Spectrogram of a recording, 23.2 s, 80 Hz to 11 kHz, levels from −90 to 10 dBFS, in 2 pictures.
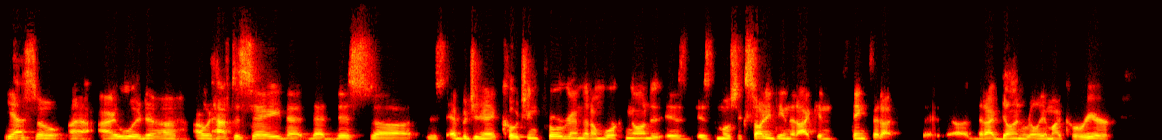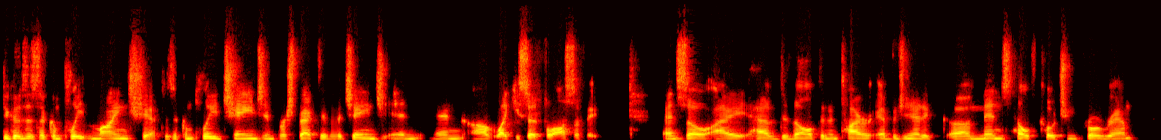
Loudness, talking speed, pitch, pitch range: -21 LUFS, 200 wpm, 115 Hz, 110-125 Hz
